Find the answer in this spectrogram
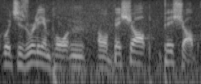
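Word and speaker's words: Bisharp: is really important oh bishop bishop i like bishop it's a bishop it's a bishop i don't know why the official pronunciation is by shop um sierra's been playing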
